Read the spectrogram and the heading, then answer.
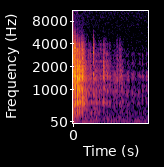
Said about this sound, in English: You dropped some coins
